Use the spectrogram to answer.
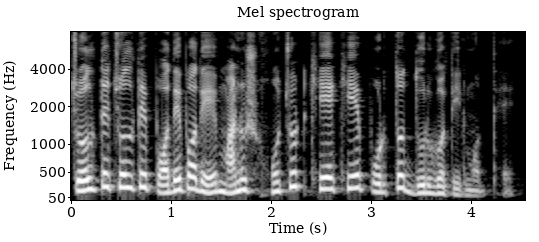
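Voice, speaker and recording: Guy reading an audiobook story, bit high voiced, expressive and dramatic, careful phrasing. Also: normal speed. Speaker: audiobook narrator. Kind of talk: expressive literary story narration.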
